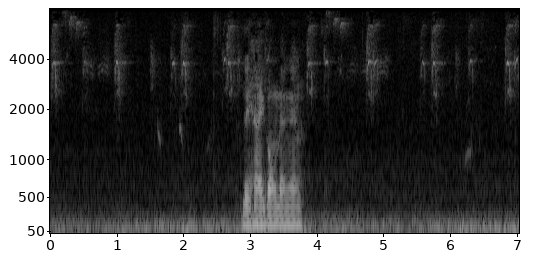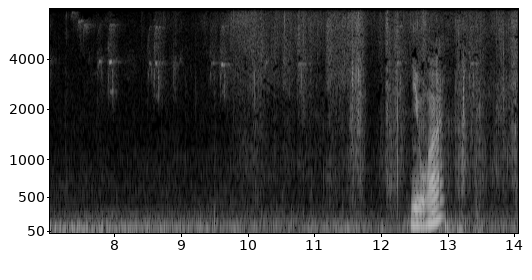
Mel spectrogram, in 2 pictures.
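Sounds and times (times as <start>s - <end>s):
small birds chirping: 0.0s - 14.0s
rustling noise: 9.4s - 14.0s.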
